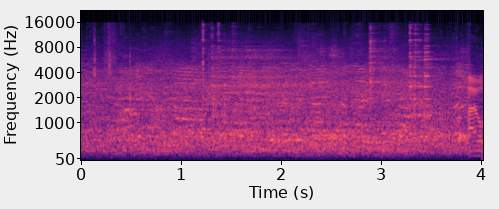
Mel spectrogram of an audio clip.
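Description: The steady hubbub of many diners talking in a busy restaurant hall, with a few sharp clinks of cutlery and dishes, around a second in and again about three seconds in.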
